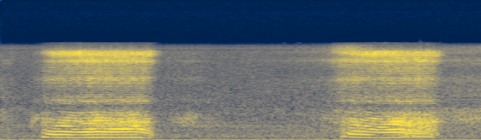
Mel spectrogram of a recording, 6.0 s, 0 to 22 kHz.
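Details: Adult husband snoring during sleep, described as deafening: two deep, rattling snores on breathing in, about 3.5 seconds apart, with quiet breathing out between.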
